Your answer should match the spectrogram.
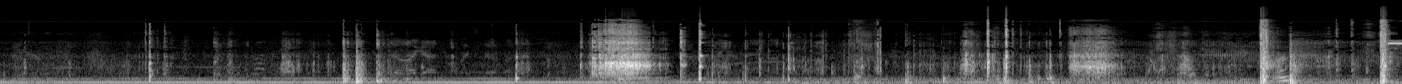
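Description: Paintballs rattling as they are poured from a pod into the hopper, twice, among handling clicks and knocks, then two sharp shots from a Smart Parts NXT Shocker paintball marker near the end, fired over a chronograph to check velocity at about 300 fps.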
